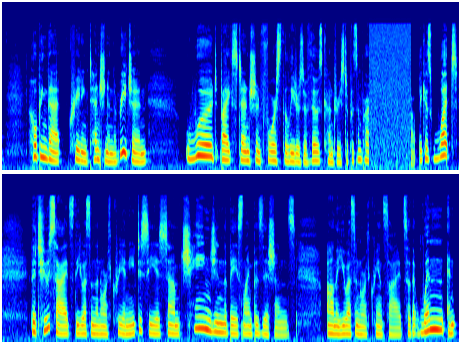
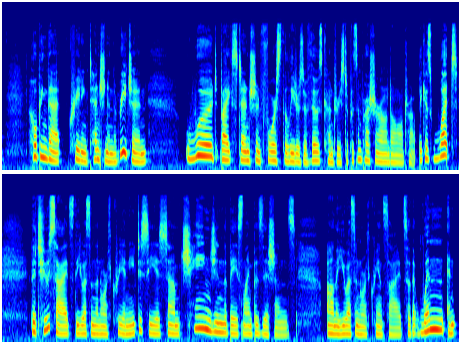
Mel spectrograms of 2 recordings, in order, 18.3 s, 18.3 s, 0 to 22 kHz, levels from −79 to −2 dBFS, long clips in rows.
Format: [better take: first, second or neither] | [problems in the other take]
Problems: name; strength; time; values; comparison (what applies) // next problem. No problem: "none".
second | audio cutting out; filled with static; at 7.5 s for 1 s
